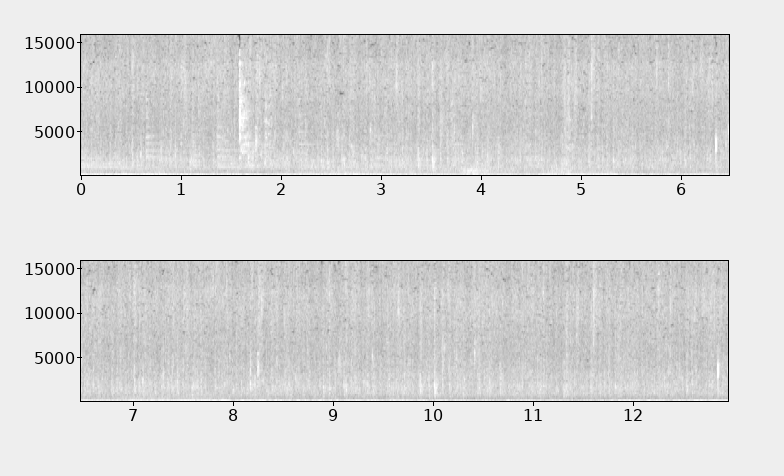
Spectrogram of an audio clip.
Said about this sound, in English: We noticed lightning in the distance. A storm was moving in. The way the trees were swaying, and the wind was picking up, it looked like it was going to be a big one. I didn't know it was supposed to rain this week. It's Florida.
